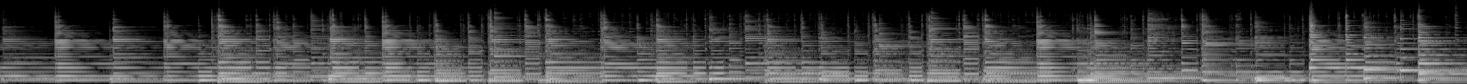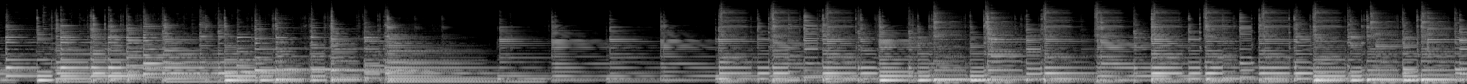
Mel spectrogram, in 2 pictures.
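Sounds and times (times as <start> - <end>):
string music: 0.0 - 29.3.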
